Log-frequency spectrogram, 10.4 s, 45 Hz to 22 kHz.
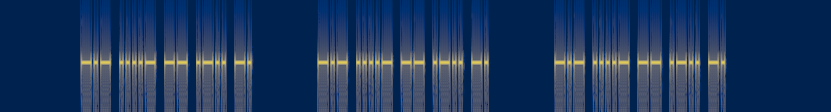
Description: Morse code, heard as a keyed tone, about 32 wpm, 700 Hz. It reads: K4MLN K4MLN K4MLN
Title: USA Call Signs - 5 Characters - Repeated 3x - 30wpm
